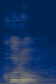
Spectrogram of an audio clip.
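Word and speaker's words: kuro (黒): A pronúncia desse kanji é kuro.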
